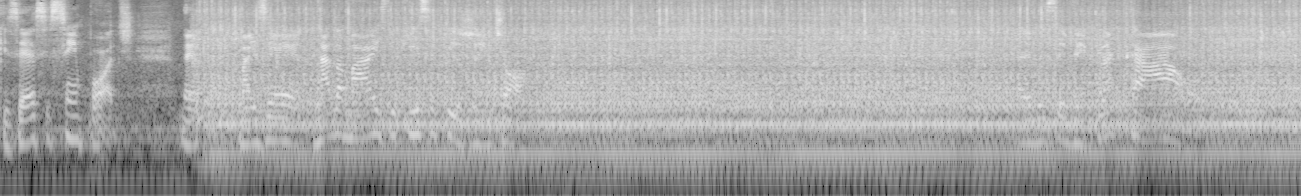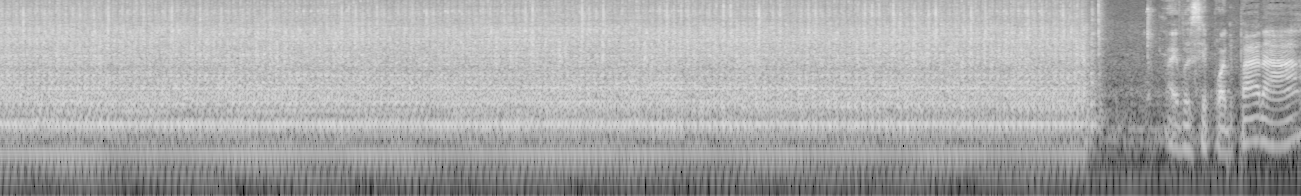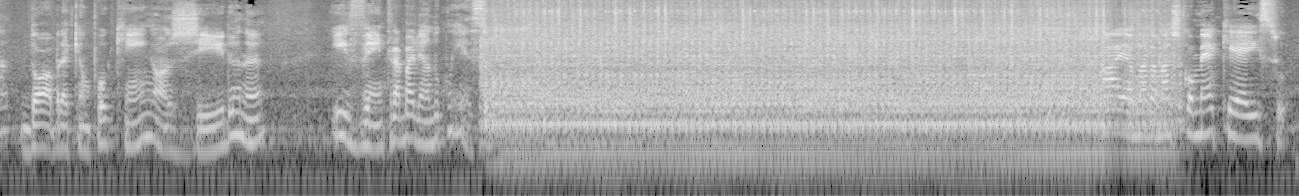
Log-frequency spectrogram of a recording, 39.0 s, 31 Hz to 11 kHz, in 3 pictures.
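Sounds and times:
sewing machine stitching: 1.9 - 24.1, 30.8 - 38.0.

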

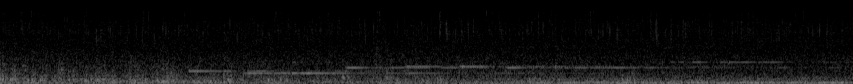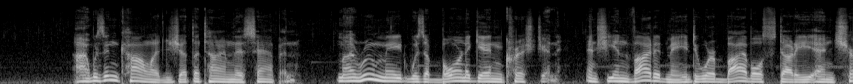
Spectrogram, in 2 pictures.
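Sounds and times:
steady rain falling: 0.0 - 17.0
faint held musical notes: 1.3 - 17.0.

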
